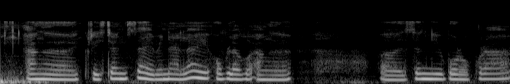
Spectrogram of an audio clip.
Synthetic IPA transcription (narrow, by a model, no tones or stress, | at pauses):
aŋɯkʰɾistansaabenalajɔplabɯaŋɯ | zɯŋubɔɾɔpʰɯɾa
